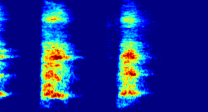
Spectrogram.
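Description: A dog barks twice, two short, sharp barks about half a second apart, fairly faint, over a low steady hum with no talk.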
